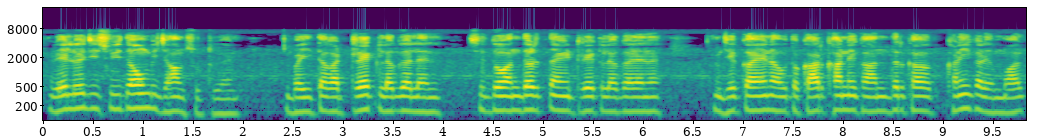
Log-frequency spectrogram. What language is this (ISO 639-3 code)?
snd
